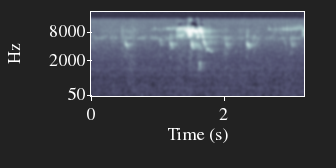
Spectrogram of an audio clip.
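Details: Male Blue-black grassquit, filmed near a reserve of giant araucarias in Itaiópolis, Santa Catarina, Brazil, displaying with leaps (courtship of females and competition between males) gives a single short, high, buzzy burst with faint sharp ticks over a steady thin insect whine.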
